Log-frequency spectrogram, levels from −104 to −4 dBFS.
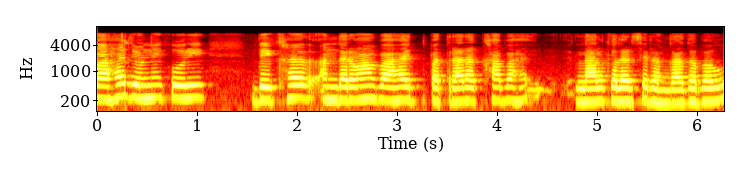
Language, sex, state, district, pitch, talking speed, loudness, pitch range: Bhojpuri, female, Uttar Pradesh, Gorakhpur, 215 Hz, 160 wpm, -16 LUFS, 200-230 Hz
